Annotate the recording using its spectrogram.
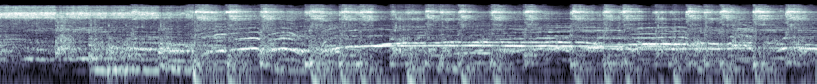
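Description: A rebana group performing a sholawat song: female voices sing a melody with long held, gliding notes over hand-struck rebana frame drums and jingling tambourine-style frames in a steady beat. The drumming thins for a moment near the start before the singing comes in.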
